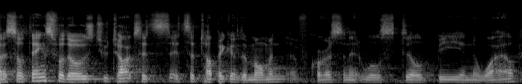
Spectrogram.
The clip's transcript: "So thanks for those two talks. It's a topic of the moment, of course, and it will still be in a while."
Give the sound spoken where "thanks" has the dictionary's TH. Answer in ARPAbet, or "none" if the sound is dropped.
TH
